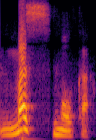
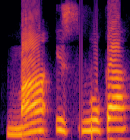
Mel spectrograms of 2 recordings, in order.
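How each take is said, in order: First: Ma is joined to smuka, dropping the i. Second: Ma and ismuka are said as separate words. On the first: "मीम और सीन को जोड़ देते हैं" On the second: "मां इस्मु का के बजाय"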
